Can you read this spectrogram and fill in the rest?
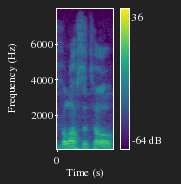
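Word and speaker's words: Velositol: And over the past year or so, you might have seen an ingredient called, I think it's pronounced as velocitol.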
